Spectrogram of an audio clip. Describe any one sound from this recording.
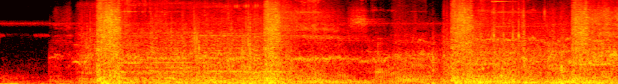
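Game sound effects whoosh and crackle as characters fight.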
